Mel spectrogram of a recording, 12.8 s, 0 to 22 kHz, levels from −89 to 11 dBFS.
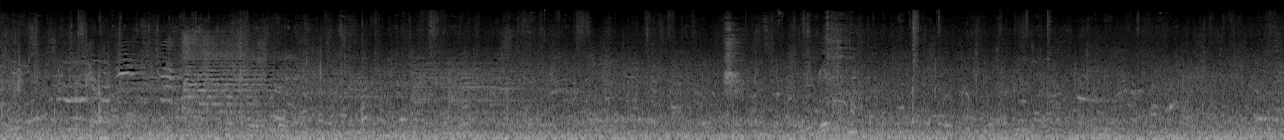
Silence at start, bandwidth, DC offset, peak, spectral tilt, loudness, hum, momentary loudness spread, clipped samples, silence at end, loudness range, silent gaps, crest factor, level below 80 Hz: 0 s; 16 kHz; under 0.1%; -16 dBFS; -6.5 dB/octave; -33 LUFS; none; 4 LU; under 0.1%; 0 s; 2 LU; none; 16 dB; -36 dBFS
